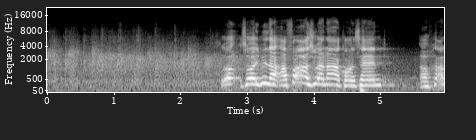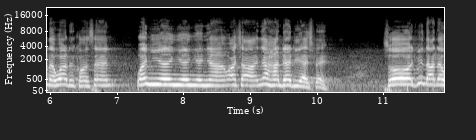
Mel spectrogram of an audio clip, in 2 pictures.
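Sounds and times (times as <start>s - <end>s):
audience clapping: 0.0s - 3.0s
speech: 2.6s - 10.3s, 11.0s - 11.9s.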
